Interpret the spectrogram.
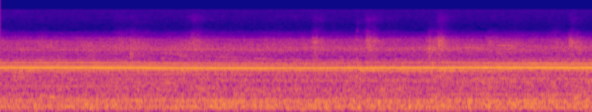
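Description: A locomotive-hauled passenger train rolling into a station platform: a steady rumble with a constant high whine over it.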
